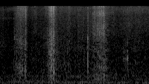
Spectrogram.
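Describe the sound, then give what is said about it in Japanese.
A sickle slices through sedge stalks in a few short, crisp rasping strokes, irregularly spaced and fairly soft, with no one speaking; the stalks are held just above the cut and the blade is set low and pulled diagonally upward. “らのちょっと上を持って釜を下に当てて斜め上にちょっと引くっていうことですね”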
